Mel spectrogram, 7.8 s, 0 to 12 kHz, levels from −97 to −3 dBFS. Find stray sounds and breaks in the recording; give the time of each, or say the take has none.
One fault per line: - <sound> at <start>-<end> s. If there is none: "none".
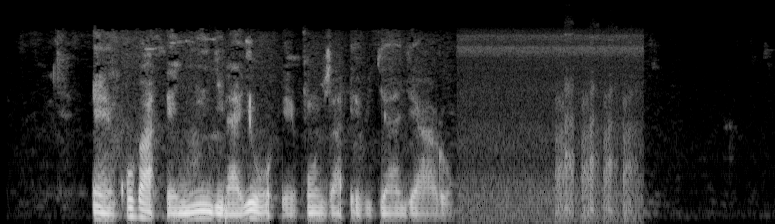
- laugh at 5.5-6.4 s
